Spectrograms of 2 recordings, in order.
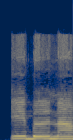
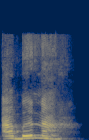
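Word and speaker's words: ابن: Ya, contohnya di sini Ibna Maryam bukan bukan abna tapi ibna.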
